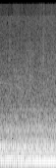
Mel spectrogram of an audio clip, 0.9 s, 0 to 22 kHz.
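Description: A steady, deep diesel engine rumble from an Audi SQ5 with a low, even drone, close and continuous, with no other sounds on top.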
